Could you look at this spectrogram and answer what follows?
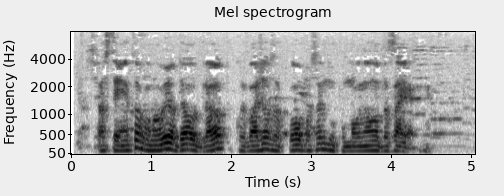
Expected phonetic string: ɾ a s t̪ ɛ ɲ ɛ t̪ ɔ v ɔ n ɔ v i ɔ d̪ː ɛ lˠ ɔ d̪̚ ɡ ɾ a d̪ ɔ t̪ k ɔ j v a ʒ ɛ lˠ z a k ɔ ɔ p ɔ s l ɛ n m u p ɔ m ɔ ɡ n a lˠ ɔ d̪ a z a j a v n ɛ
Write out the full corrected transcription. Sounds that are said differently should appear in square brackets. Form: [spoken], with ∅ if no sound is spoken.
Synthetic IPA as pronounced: ɾ a s t̪ ɛ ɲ ɛ t̪ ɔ v ɔ n ɔ v i ɔ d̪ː ɛ lˠ ɔ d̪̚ ɡ ɾ a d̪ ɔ t̪ k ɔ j v a ʒ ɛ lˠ z a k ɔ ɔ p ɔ s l ɛ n m u p ɔ m ɔ ɡ n a lˠ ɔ d̪ a z a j a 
